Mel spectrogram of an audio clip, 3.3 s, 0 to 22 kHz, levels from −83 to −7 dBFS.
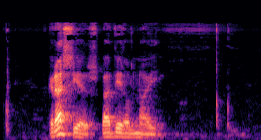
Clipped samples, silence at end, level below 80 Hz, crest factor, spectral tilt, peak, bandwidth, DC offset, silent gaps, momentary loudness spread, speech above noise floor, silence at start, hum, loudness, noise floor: under 0.1%; 0.55 s; -54 dBFS; 22 dB; -4 dB/octave; 0 dBFS; 11.5 kHz; under 0.1%; none; 25 LU; 36 dB; 0.05 s; none; -19 LUFS; -55 dBFS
